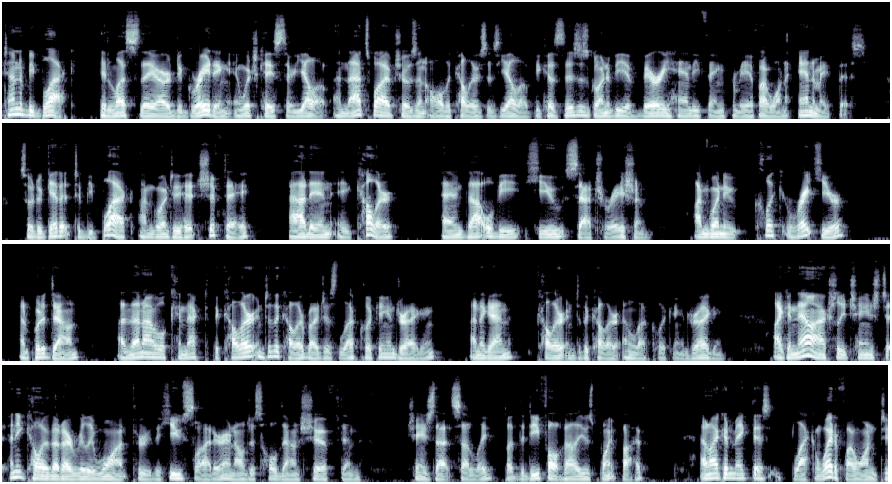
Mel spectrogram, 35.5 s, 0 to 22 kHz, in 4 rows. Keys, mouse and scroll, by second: 4.9 click, 11.0 shift+a, 18.8 click, 22.6 click, 24.4 click, 26.4 click, 31.5 click, 34.6 click.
